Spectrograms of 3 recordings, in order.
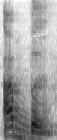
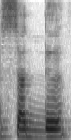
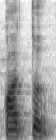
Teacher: حروف قلقلہ 5 ہیں: قاف، طا، با، جیم، دال، جن کا مجموعہ قطب و جدن ہے۔ جب ان پر جزم ہو تو ان کو پڑھتے وقت ان کے مخرج ٹکر کھا کر الگ ہو جاتے ہیں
